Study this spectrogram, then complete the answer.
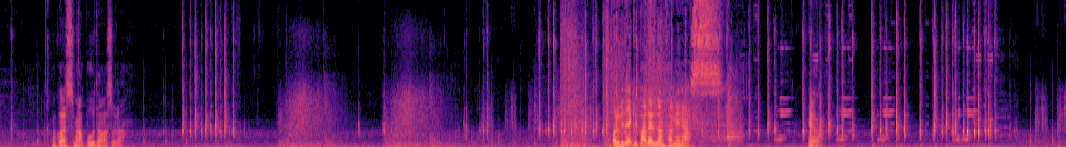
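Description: Keyboard keys click and clatter quickly.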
